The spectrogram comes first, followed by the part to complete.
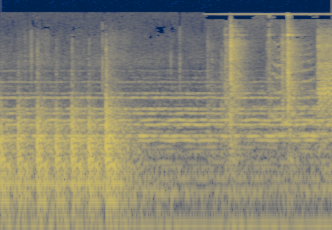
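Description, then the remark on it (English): A quick run of about seven firm knocks on a door, evenly spaced, followed by a pause and a couple of duller, scraping thumps against a steady background hum. “And I remembered the knocking on the door, answering it, and the attack that followed.”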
